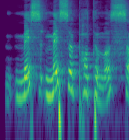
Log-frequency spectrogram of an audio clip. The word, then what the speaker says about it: Mesopotamos: Mesopotamos, I should just say, that rhymes with hippopotamus.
